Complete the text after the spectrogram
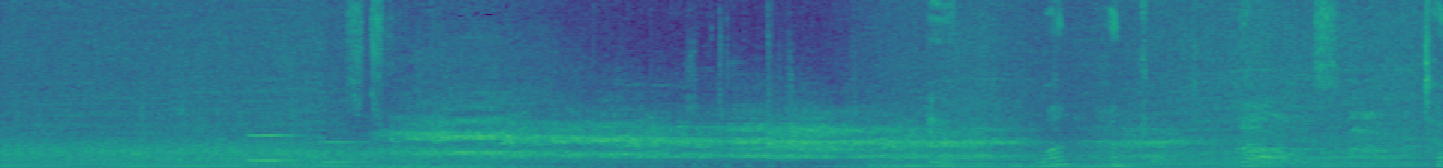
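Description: A car engine roars steadily as it drives fast.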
